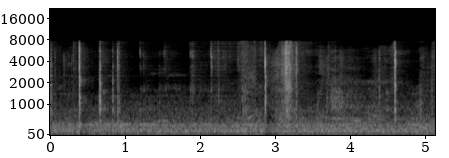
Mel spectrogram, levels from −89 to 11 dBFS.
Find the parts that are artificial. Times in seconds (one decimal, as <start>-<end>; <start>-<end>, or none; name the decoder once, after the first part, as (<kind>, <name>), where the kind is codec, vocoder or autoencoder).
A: 0.6-2.6 (autoencoder, DAC-VAE)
